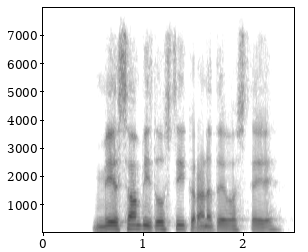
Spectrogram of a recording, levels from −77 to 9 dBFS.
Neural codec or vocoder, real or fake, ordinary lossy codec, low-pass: codec, 16 kHz, 0.8 kbps, ZipCodec; fake; Opus, 24 kbps; 7.2 kHz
